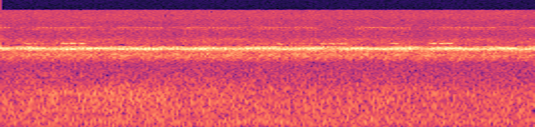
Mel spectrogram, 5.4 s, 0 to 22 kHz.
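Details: Autumn insects singing at night in Tsukimi no Mori forest, Kaizu, Gifu, Japan, near a lookout 180 m above the lit Nobi Plain; a continuous high, shrill trilling chorus holds steady throughout with a faint higher overtone.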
